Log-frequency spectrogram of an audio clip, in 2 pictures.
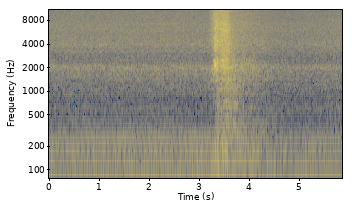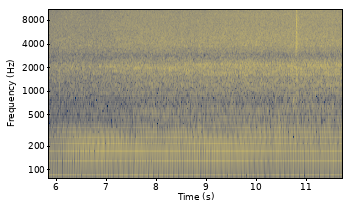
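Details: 1981 Chevrolet K10 with 350 small-block after HEI tune-up (new cap, rotor, timing recurve kit, new coil and ignition module): V8 fires up into a steady, deep, even idle with no misfires; ignition working properly.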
